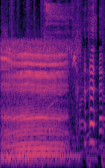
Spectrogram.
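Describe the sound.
A human voice imitates a cow mooing: one long, steady, low, drawn-out moo, followed by a few short, broken vocal sounds.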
